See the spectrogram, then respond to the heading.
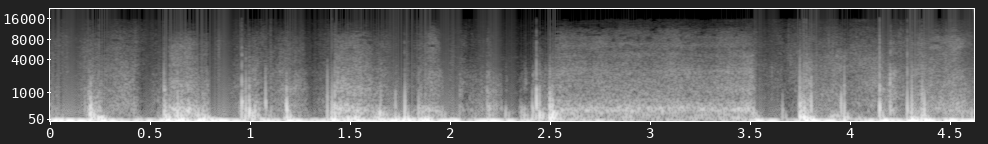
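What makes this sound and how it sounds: Two thin wooden picks held in the fingertips tap rapidly on white silicone binaural microphone ears. The result is a stream of deep, muffled thumps that sit almost entirely in the low range. Each thump is very short, with a brief quieter lull before the tapping speeds up again.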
